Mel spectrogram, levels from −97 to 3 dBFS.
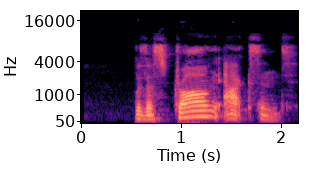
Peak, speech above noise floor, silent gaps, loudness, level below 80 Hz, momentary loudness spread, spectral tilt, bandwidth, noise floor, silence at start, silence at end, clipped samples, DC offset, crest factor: -2 dBFS; 55 dB; none; -19 LUFS; -58 dBFS; 14 LU; -5 dB/octave; 10 kHz; -73 dBFS; 0.55 s; 0.1 s; under 0.1%; under 0.1%; 18 dB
